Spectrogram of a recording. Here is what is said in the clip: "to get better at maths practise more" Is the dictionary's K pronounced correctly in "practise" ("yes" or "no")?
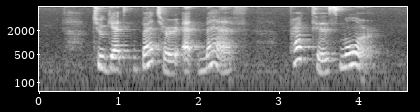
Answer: yes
